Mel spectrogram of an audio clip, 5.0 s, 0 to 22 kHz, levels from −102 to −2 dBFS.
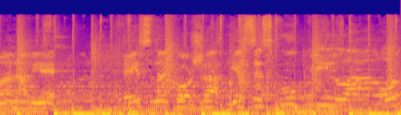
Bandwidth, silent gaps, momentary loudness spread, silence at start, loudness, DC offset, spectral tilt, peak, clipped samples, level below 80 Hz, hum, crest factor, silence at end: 14 kHz; none; 5 LU; 0 s; -19 LUFS; under 0.1%; -3 dB/octave; -6 dBFS; under 0.1%; -22 dBFS; none; 12 dB; 0 s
